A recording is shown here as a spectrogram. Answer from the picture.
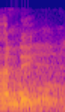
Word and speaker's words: Hyundai: Hyundai kan dibacanya Hande ya kan?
